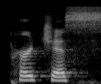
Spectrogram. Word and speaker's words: purchase: So chase, if you're running after someone, chase, it's not chase, it's chis because it's unstressed.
